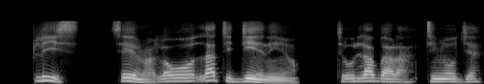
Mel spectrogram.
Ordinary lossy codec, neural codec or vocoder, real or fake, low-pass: none; codec, 16 kHz, about 1 kbps, DyCAST, with the encoder's durations; fake; none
